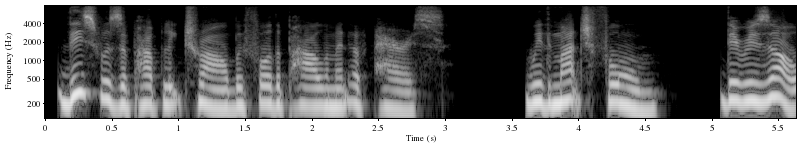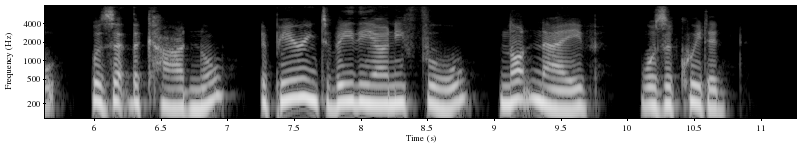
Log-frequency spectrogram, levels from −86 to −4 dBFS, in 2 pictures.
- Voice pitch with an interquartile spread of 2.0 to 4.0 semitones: Yes, average, 3.1 semitones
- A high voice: Yes, high, 195 Hz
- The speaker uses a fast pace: No, average, 150 wpm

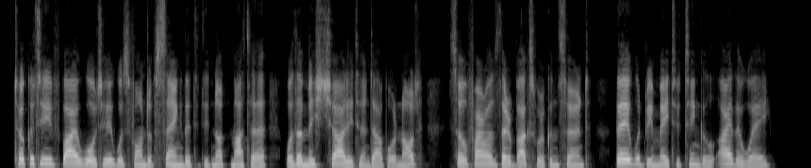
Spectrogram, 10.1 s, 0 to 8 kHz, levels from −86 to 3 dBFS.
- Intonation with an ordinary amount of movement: No, narrow, 2.0 semitones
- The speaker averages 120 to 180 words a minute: No, average, 195 wpm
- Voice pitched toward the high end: Yes, high, 205 Hz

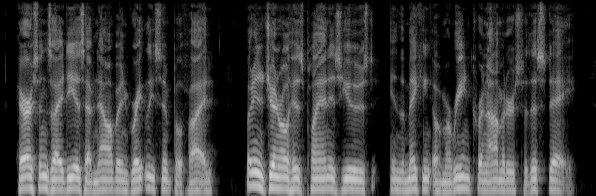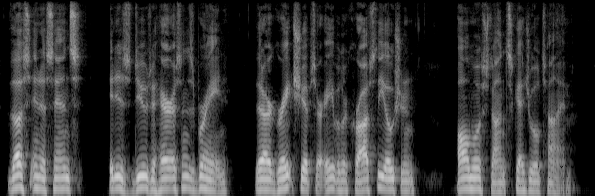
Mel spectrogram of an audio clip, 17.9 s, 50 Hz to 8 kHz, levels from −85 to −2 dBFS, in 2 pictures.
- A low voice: Yes, low, 115 Hz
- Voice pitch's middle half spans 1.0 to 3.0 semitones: Yes, narrow, 2.5 semitones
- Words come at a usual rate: Yes, average, 160 wpm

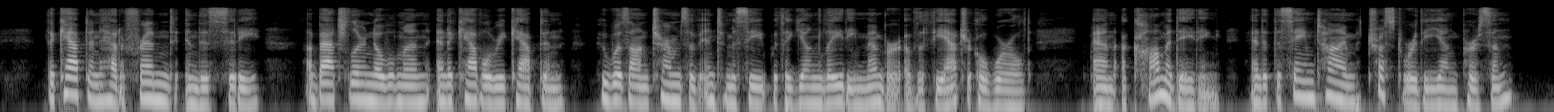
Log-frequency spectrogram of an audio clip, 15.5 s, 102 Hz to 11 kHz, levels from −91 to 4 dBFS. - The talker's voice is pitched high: No, medium, 150 Hz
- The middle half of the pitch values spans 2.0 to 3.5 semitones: Yes, average, 2.8 semitones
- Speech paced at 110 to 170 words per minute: Yes, average, 155 wpm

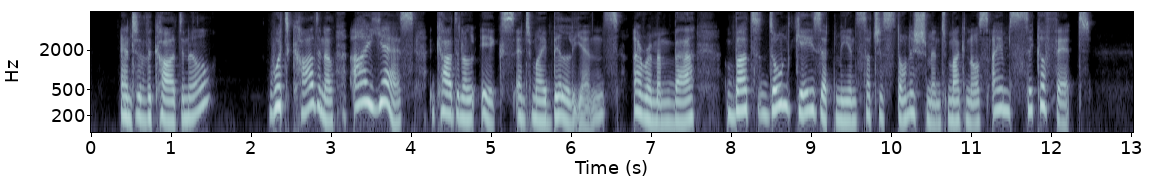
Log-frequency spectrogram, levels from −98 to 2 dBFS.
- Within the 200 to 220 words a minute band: No, average, 140 wpm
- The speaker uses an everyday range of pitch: No, wide, 5.9 semitones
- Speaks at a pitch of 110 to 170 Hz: No, high, 195 Hz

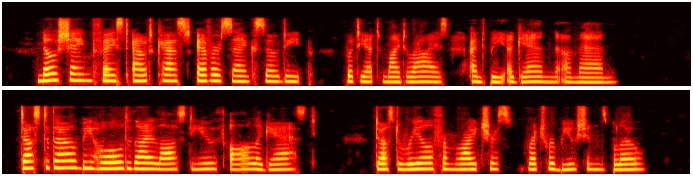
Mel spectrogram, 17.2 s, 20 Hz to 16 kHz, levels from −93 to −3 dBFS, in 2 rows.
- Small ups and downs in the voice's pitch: Yes, narrow, 2.2 semitones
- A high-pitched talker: Yes, high, 235 Hz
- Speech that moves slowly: Yes, slow, 110 wpm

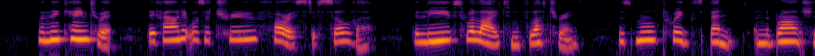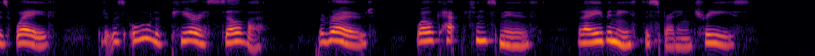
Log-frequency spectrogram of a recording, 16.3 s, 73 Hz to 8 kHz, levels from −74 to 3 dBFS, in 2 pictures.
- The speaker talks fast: No, average, 170 wpm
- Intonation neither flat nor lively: Yes, average, 4.5 semitones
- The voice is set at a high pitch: Yes, very high, 250 Hz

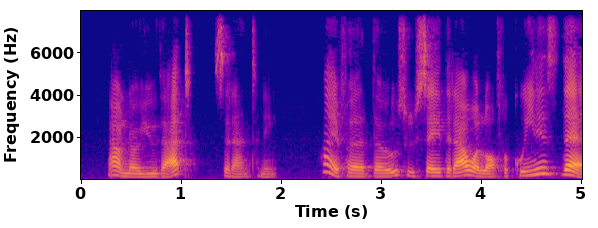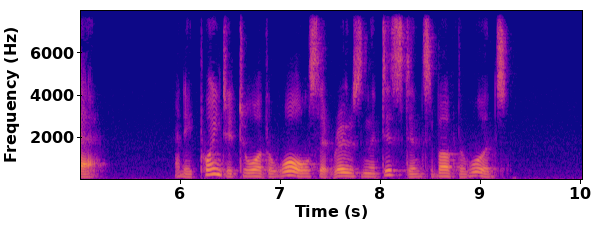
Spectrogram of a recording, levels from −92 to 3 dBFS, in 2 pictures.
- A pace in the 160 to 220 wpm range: Yes, average, 190 wpm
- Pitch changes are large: Yes, wide, 5.7 semitones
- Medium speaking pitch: Yes, medium, 155 Hz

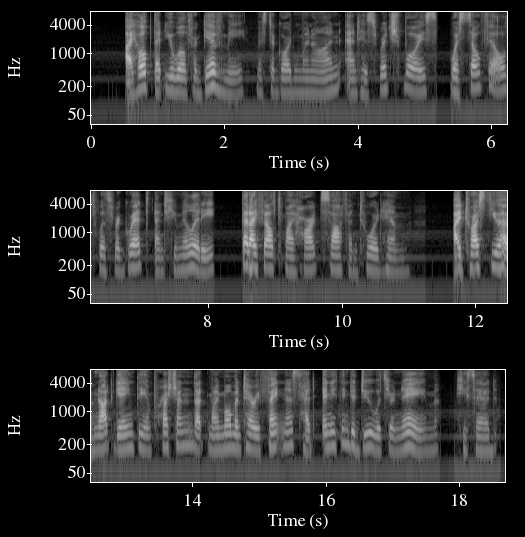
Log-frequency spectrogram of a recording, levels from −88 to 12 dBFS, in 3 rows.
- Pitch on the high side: No, medium, 160 Hz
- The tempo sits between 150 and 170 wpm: Yes, average, 165 wpm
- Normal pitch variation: Yes, average, 3.0 semitones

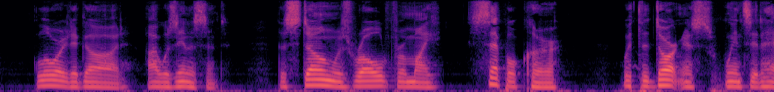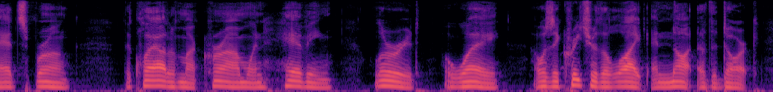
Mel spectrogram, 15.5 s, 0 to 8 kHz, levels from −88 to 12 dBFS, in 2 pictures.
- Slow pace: No, average, 160 wpm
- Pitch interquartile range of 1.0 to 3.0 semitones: Yes, narrow, 2.4 semitones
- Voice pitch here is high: No, low, 115 Hz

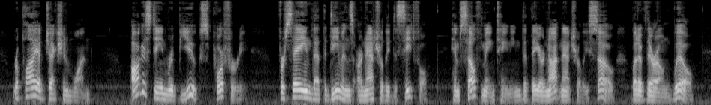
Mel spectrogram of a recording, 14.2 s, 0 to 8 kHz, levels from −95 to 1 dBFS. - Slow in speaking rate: Yes, slow, 115 wpm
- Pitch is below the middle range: Yes, low, 100 Hz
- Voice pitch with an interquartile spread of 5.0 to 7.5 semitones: No, average, 4.6 semitones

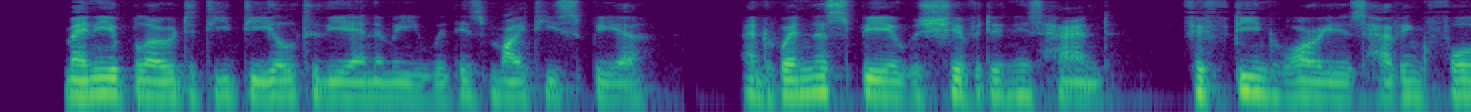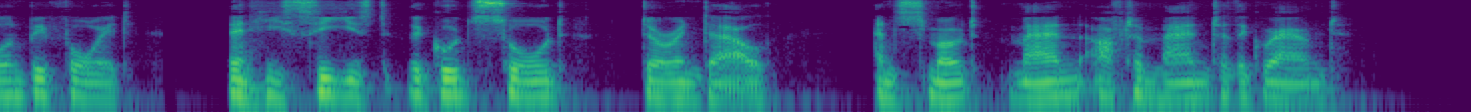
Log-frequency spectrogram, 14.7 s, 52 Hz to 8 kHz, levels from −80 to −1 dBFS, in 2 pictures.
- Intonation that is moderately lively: No, narrow, 2.1 semitones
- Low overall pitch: Yes, low, 105 Hz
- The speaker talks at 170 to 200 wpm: Yes, average, 175 wpm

